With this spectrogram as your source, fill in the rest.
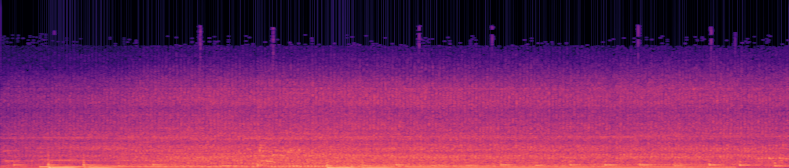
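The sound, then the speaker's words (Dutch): A power tool motor drones steadily in a carpentry workshop where two carpenters are at work, its humming pitch shifting a couple of times, with two dull knocks and a constant wash of machine noise throughout. No one speaks. “En eh, bijvoorbeeld ook een timmerwerkplaats zijn nu twee timmermannen aan de gang.”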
